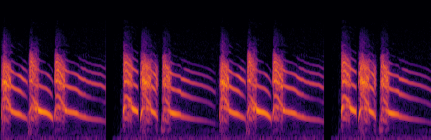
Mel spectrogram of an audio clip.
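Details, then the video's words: Young jackal giving rapid clusters of two to four sharp, descending, wailing yelps, each with a falling tail, separated by brief pauses; no other sounds. "Sonido de Bebe Chacal - jackal baby"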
